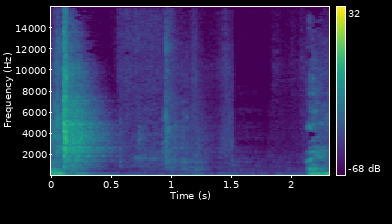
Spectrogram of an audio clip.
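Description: A single sharp click of a torque wrench breaking over at its set torque as the oil drain bolt of a Suzuki SV650 is tightened, ringing briefly before dying away. Faint handling noises follow.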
